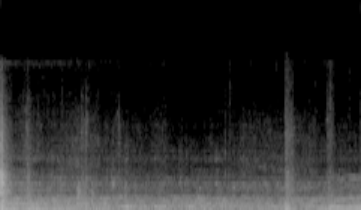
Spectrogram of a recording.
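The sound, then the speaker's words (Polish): A steady, continuous roar of ventilation fans in a mushroom-growing cellar, pushing air under the compost pile to aerate it, supply oxygen and regulate its temperature, with a broad whooshing hiss and low mechanical hum that stays even throughout, with no voices. “Hałas jest od wentylatorów, które tłoczą powietrze pod spód pryzmy i napowietrzają ją, dostarczając tlen do podłoża oraz regulują w ten sposób temperaturę tego podłoża”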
